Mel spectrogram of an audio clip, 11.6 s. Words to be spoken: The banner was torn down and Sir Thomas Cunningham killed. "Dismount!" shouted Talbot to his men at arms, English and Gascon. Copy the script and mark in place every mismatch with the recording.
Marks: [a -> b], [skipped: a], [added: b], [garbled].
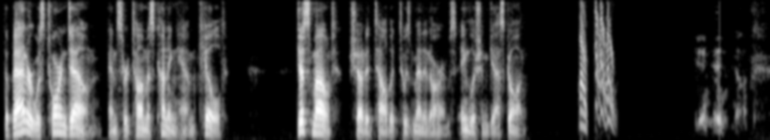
The [banner -> batter] was torn down and Sir Thomas Cunningham killed. "Dismount!" shouted Talbot to his men at arms, English and Gascon.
